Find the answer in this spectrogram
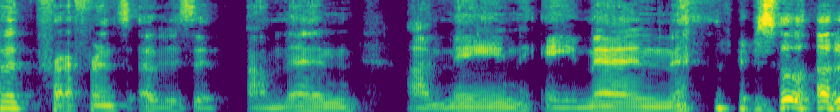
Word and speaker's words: Amen: So for this crowd, I'm guessing amen is the right way to say it.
